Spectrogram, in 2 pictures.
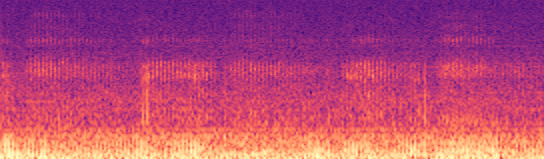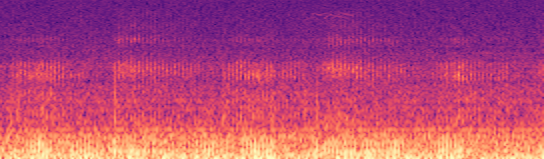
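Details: A domestic cat purrs steadily, recorded as a soothing sleep sound; the low, throbbing drone never breaks, while airy rasps of each breath rise and fade at regular intervals of about a second.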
